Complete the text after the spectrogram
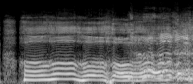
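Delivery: high, loud mock moans of oh; hammed-up moaning oh oh. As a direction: ham up a pleasure moan.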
